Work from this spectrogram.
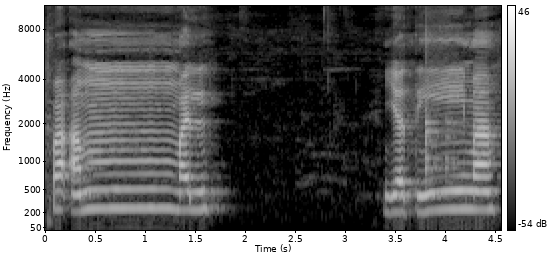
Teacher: تو ہم نے اس کو پڑھا فَأَمَّا الْيَتِيمَ، تا زیر یاتی، یا مدہ ہے، یا ساکن سے پہلے والے حرف کے نیچے زیر ایک الف کے برابر لمبا کر کے پڑھیں گے، اس کو کھینچ کے پڑھیں گے۔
